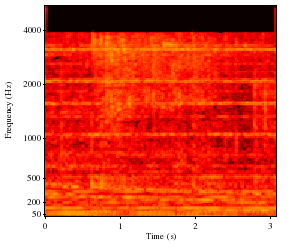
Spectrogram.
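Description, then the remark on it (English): Water splashes and trickles as someone washes their face, a steady wet sloshing with small irregular spatters and no talking. “As I call on the ancestors today, I wash my face so that I do not greet them with the stale face.”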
